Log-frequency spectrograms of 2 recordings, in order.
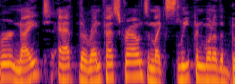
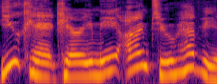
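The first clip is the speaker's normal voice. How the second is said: mock, very slow, high, drawn-out teasing tone; 6 semitones higher than usual. Retelling how they mocked the woman carrying them, acting out the mocking words. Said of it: "I was mocking her".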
